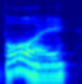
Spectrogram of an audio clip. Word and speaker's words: Buoy: Is it Buoy or is it Buoy? Because I think the technically correct pronunciation would be like boy, almost like Flavor Flav, right? Boy, hey boy, yeah boy.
